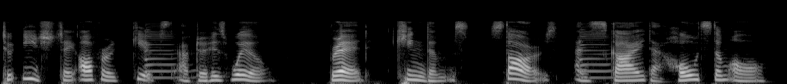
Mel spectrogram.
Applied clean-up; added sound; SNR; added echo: classical method log-MMSE.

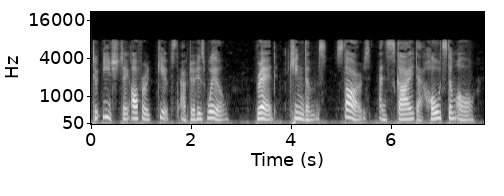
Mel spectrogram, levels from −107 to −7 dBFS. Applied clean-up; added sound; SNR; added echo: none; none; none; none.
